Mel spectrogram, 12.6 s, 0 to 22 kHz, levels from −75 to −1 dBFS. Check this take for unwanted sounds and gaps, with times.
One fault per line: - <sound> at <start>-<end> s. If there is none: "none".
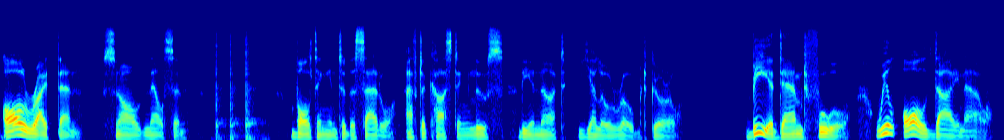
- tap at 2.6-3.4 s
